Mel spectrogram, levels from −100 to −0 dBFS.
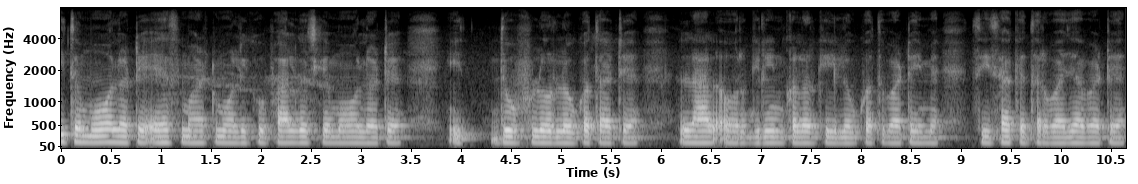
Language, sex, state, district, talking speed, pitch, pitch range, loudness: Bhojpuri, male, Bihar, Gopalganj, 165 wpm, 125 Hz, 120-130 Hz, -25 LUFS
